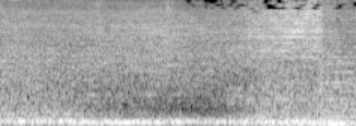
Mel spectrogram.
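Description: Newscast ident sting: a steady rushing whoosh over a low rumble, swelling near the end as it leads into the program's theme.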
